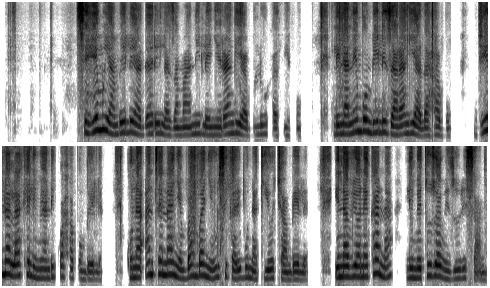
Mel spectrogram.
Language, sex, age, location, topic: Swahili, female, 25-35, Nairobi, finance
